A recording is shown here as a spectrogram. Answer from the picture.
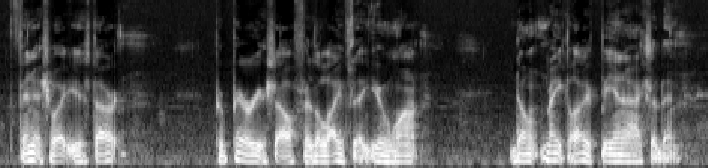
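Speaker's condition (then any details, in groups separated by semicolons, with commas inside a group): Essential tremor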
